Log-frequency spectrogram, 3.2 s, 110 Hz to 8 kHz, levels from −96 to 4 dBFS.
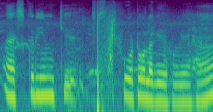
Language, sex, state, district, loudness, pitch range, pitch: Hindi, male, Uttar Pradesh, Shamli, -18 LUFS, 165-210 Hz, 195 Hz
